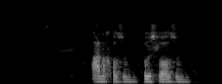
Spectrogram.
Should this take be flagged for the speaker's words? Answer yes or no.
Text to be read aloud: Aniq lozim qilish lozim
no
